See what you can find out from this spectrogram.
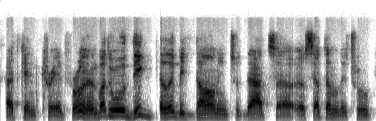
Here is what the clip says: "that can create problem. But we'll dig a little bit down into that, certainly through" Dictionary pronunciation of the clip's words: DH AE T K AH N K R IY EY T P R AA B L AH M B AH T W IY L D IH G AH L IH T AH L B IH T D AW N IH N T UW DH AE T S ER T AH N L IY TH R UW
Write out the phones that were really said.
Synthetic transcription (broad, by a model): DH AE T K AH N K R IY EY T F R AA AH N B AH T W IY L D IH G AH L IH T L B IH T D AW N IH N T UW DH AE T S ER T AH N L IY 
